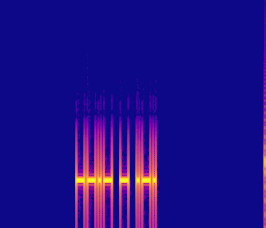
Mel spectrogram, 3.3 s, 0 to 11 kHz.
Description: Morse code, heard as a keyed tone, about 34 wpm, 700 Hz. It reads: QTR
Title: Q-Codes Repeated 3x 35wpm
